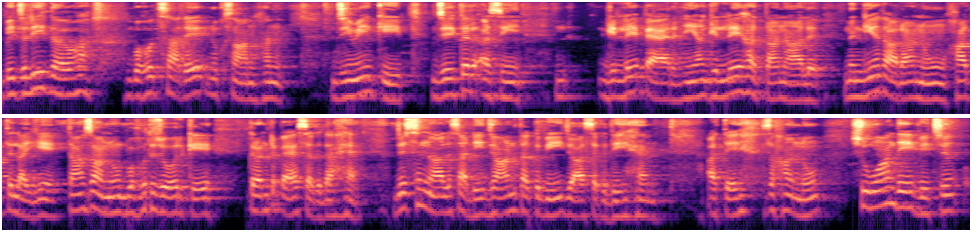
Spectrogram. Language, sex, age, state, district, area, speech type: Punjabi, male, 18-30, Punjab, Hoshiarpur, urban, spontaneous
